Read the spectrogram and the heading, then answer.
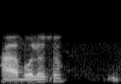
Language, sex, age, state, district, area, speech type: Gujarati, male, 18-30, Gujarat, Junagadh, urban, conversation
